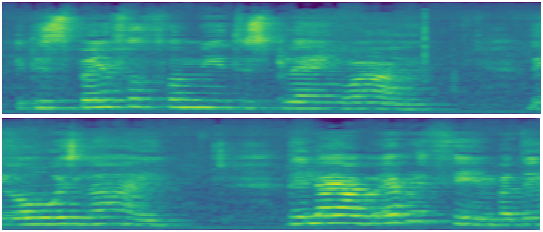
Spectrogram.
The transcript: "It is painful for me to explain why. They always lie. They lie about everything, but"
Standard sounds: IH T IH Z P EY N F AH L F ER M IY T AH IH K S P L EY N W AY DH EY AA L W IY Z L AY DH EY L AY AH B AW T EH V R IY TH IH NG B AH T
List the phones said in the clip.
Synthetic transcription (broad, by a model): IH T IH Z P EY N F AH L F ER M IY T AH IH S P L EY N W AY DH EY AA L W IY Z L AY DH EY L AY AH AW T EH V R IY TH IH NG B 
